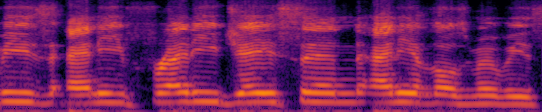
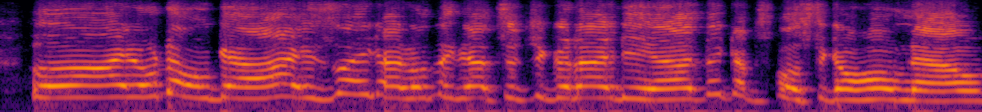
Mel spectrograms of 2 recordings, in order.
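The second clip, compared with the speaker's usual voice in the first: timid, scaredy-cat voice, pitched up; 6 semitones higher, 4 dB louder than usual. Retelling his reply when friends invited him to the woods: imitating his scaredy-cat younger self. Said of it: "totally the scaredy cat guy".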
